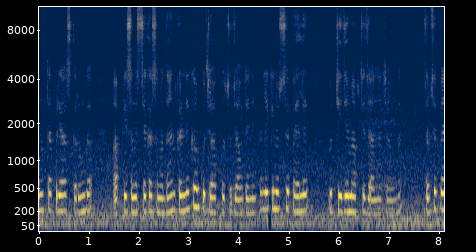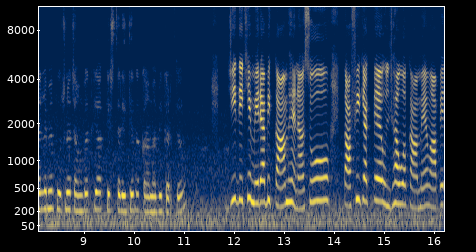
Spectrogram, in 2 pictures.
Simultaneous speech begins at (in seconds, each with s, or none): none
